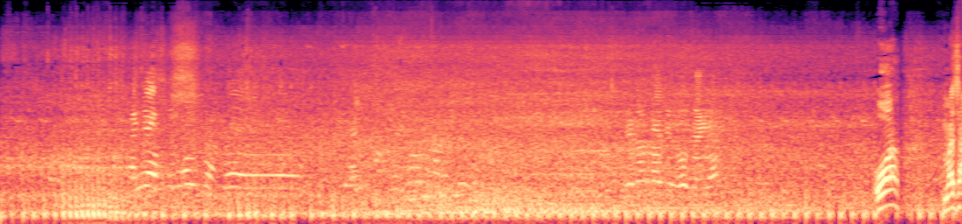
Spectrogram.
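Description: A middle-aged man answers calmly nearby.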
